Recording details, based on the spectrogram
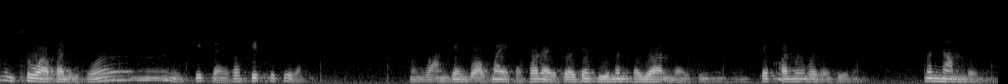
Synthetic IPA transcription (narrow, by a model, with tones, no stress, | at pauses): ma˧˥˨nsʰu˧ɐkʰa˧˨nʔi˧˨˩t̪a˧˨˩ | pʰi˧˥t̪̚da˨˩jkʰa˧˩pʰi˧˥t̪̚ka˧t̪ʰiː˧˩da˨˩˨j | ma˧˩nwaː˨˩ŋt͡ɕa˧˩˨ŋbɔː˨˩k̚ma˧˩jka˧˩pʰɔ˧˦ɾa˧˩jt̪u˧˨t͡ɕa˧ŋt̪ʰiː˧˩ma˧˥˨nkʰa˧˩jɔː˧nda˧˨˩jsʰi˧˩na˧˩˧t̪ɛ˧˩kʰɔː˧˨nma˧˥˨nbaː˧t͡ɕa˧ŋt̪ʰiː˧˩˨na˧˩˨ | ma˧˥˨nːa˧˨mda˧˨˩a˧˩˨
